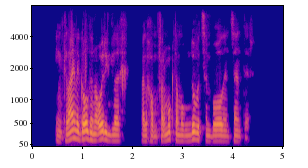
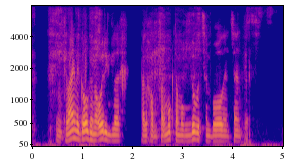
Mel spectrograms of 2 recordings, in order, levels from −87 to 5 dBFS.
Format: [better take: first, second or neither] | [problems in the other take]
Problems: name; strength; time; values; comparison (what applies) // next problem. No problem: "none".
first | noise reduction (neural mask model Resemble Enhance denoiser)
